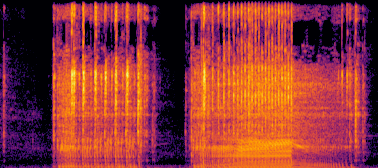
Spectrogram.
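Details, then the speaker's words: Hedge trimmer two-stroke, gasket undamaged, started on choke, outdoors: catches and burbles unevenly with blubbery revs, then sags and nearly dies. Very rich mixture and very low idle; idle screw not touching butterfly. "Ooh, very rich, and idle is very low."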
